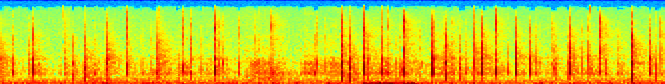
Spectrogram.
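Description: A small, hollow white cardboard box held in both hands is scratched with long acrylic nails. The result is a rapid, uneven run of short, dry clicks and scratches with a hollow mid-range tone. Brief bright ticks sit over a faint low rumble.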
